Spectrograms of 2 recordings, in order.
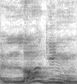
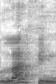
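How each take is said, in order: First: The middle consonant has no f sound. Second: The middle consonant is an f sound. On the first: The speaker calls it wrong. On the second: The speaker calls it right.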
